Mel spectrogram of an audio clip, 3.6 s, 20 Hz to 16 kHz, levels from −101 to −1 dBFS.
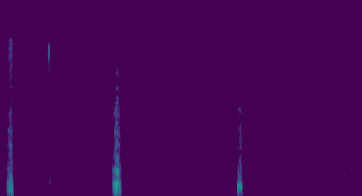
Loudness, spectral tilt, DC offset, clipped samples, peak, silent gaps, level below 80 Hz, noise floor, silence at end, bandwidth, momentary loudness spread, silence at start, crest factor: -61 LUFS; -8.5 dB/octave; under 0.1%; under 0.1%; -38 dBFS; 0.14-1.12 s, 1.21-2.37 s; under -90 dBFS; under -90 dBFS; 1.2 s; 6.4 kHz; 11 LU; 0.05 s; 28 dB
